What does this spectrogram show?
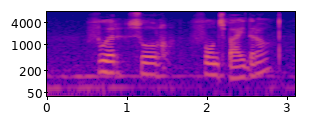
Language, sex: Afrikaans, female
